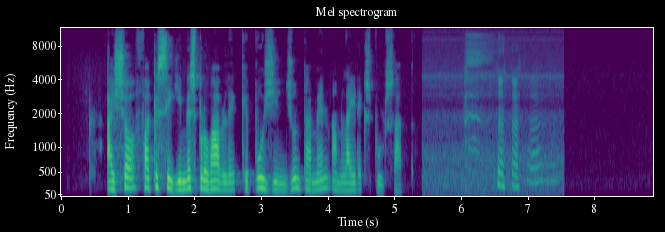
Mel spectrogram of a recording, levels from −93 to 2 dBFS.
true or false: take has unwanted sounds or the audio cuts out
true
